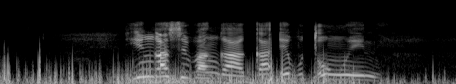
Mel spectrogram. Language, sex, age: Tsonga, female, 18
